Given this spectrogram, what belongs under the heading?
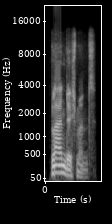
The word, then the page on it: blandishment: British English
